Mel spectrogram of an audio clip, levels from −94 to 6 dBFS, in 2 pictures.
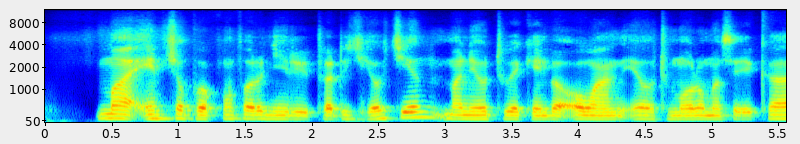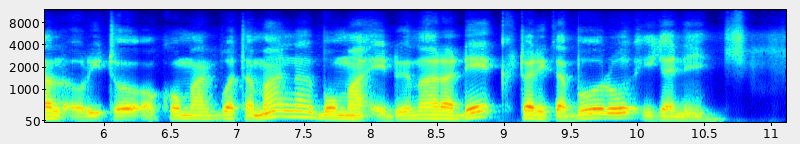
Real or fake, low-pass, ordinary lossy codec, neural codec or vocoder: fake; none; none; codec, 24 kHz, 0.9 kbps, WavTokenizer, large speech release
